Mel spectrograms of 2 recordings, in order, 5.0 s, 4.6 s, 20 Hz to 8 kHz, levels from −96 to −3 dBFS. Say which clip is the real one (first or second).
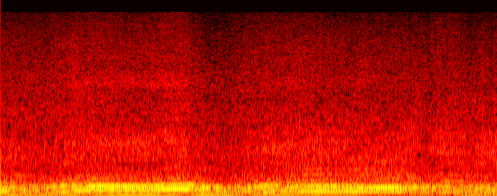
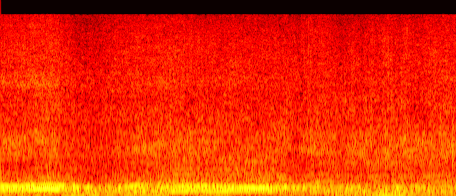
first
